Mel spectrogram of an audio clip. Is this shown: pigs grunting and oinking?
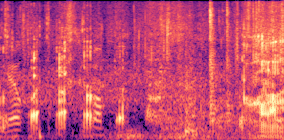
yes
